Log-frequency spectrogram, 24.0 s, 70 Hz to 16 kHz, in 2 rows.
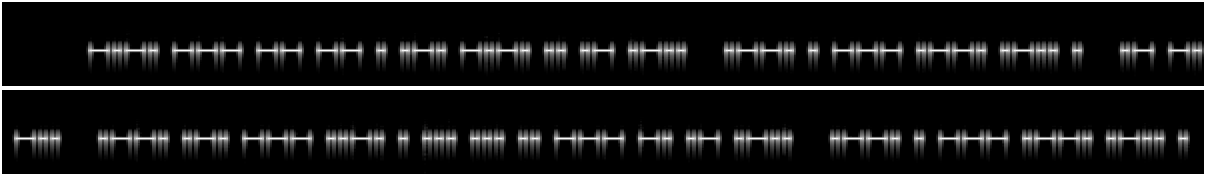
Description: Morse code, heard as a keyed tone, about 20 wpm, 700 Hz. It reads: COMMERCIAL PEOPLE AND PROFESSIONAL PEOPLE
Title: Sentences from Top 1000 Words - Review Part 5 - 20wpm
